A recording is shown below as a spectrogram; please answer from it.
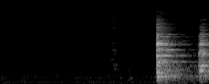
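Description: Near silence, then about a second and a half in a single sharp clunk with a short ringing tail, from the microwave oven as its door is opened and the ceramic mug goes onto the glass turntable.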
